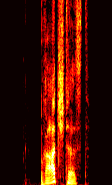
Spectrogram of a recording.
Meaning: inflection of bratschen: 1. second-person singular preterite 2. second-person singular subjunctive II
- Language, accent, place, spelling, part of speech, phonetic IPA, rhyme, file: German, Germany, Berlin, bratschtest, verb, [ˈbʁaːt͡ʃtəst], -aːt͡ʃtəst, De-bratschtest.ogg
